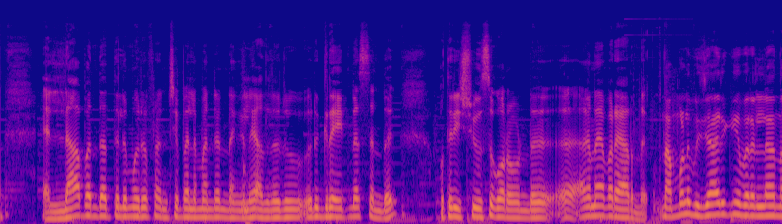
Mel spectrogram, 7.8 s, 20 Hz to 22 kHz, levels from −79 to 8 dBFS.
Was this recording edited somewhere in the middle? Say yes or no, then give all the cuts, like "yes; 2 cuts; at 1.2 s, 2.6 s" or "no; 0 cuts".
yes; 1 cut; at 6.6 s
